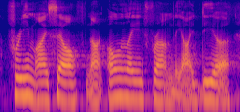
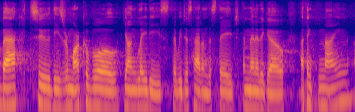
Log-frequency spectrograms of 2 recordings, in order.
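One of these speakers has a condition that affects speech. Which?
The first: spasmodic dysphonia; Botox injections, about 26 years since onset; voice loss, breaks mid-sentence like tiny cough.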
